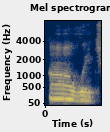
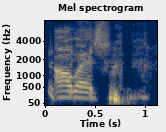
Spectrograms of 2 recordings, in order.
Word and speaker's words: Earwig: I meant to pronounce it Arwidge, apparently. Yeah, Arwidge. Arwidge.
